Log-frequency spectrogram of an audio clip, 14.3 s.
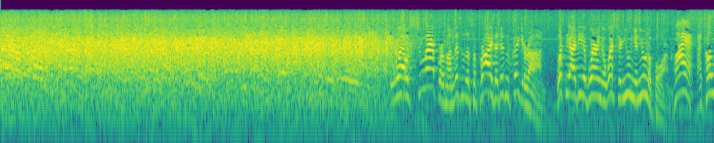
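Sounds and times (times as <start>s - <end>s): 
audience applause: 0.0s - 8.3s
speech: 8.8s - 14.2s.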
